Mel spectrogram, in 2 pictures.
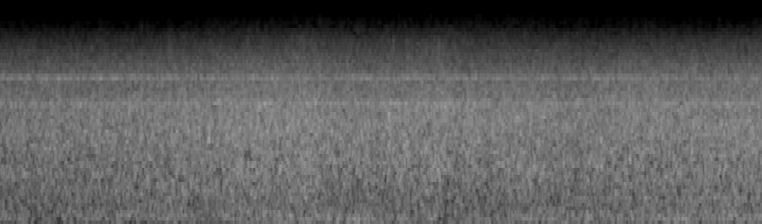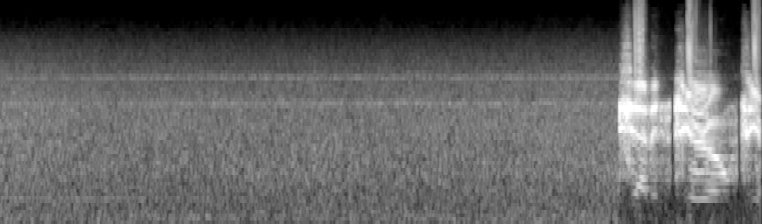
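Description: A jet engine hums steadily, then cuts off.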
